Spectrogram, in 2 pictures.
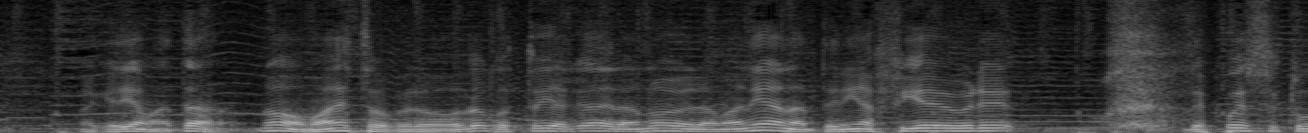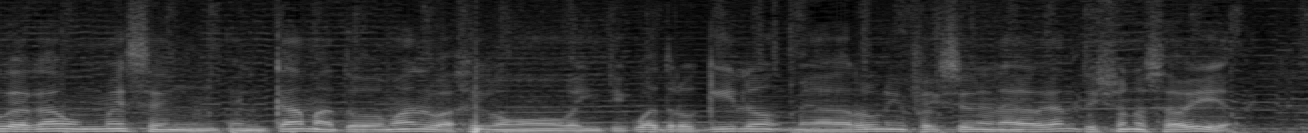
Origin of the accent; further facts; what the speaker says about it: Argentina; now in New York, United States; yo soy argentina, vine a ver un concierto, vine a tocar acá con una banda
